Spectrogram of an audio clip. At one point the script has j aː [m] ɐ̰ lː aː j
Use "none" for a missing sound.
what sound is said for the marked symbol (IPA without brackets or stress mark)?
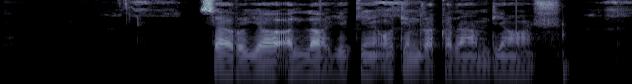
none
